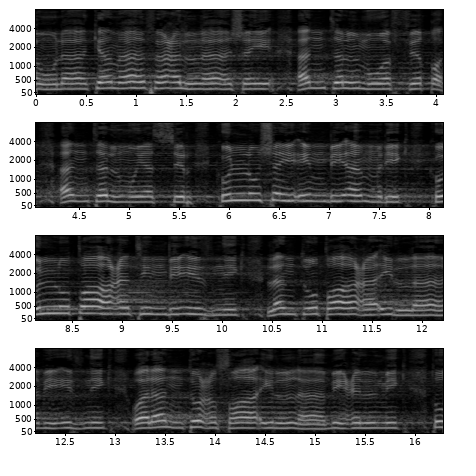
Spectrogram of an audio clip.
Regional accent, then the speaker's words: Sidon, South Governorate, Lebanon; وعلى بلدنا لبنان وعلى صيداء وما حولها

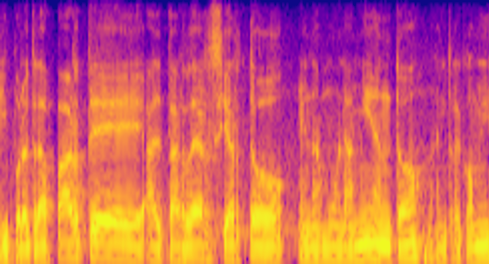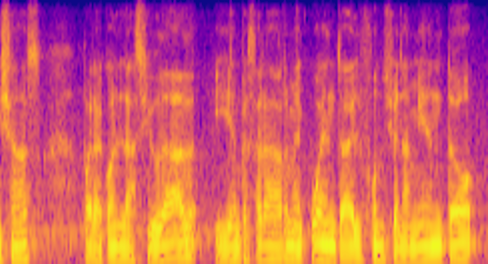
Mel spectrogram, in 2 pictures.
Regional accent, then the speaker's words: Mar del Plata, Buenos Aires Province, Argentina; now in Córdoba, Argentina; Vengo de Mar del Plata. Y los primeros días que estuve en Córdoba

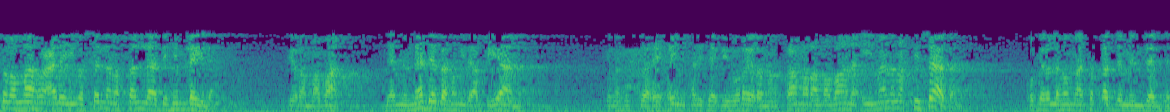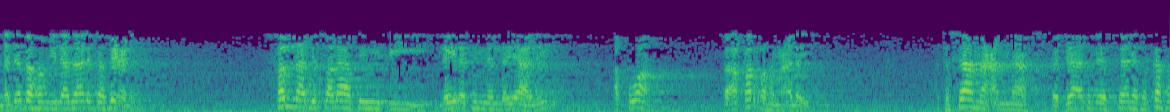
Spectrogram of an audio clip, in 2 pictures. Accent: Saudi Arabia; أنت ممكن في بلدنا المملكة العربية السعودية الحمد لله الشأن أخف

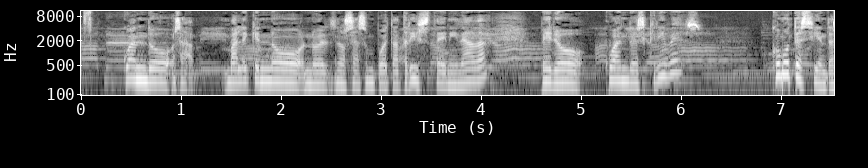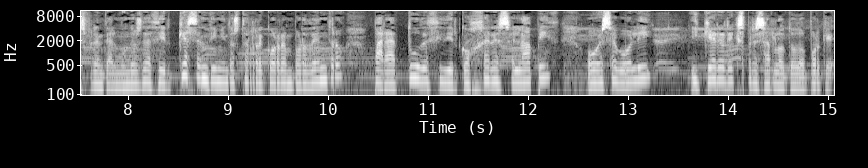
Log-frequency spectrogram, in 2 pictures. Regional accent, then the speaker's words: Galicia, Spain; siendo gallego y es mi tierra

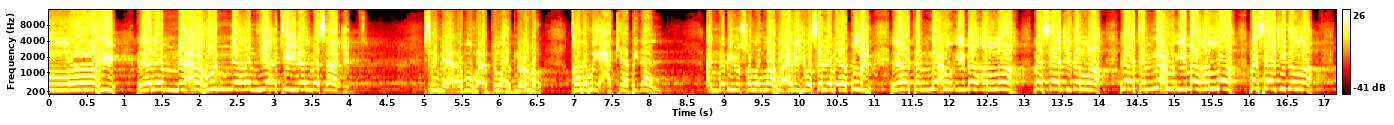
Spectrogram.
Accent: Egypt; واجعل بلدنا مصر آمنا مطمئنا سخاء رخاء عظيما منتصرا كبيرا

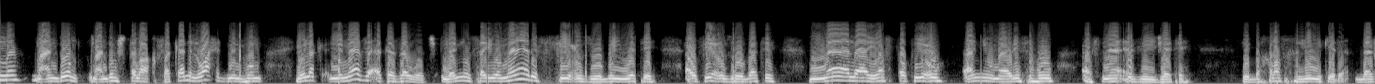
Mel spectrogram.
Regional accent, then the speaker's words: Egypt; عندنا في مصر هنا بعد موضوع الثوره

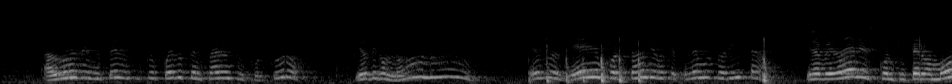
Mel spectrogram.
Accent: United States; quiénes somos como chicanos, como chicanas especialmente

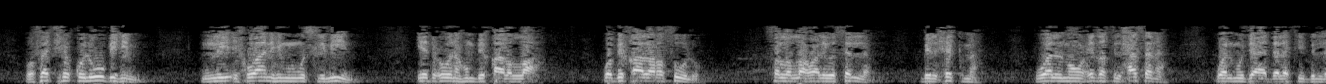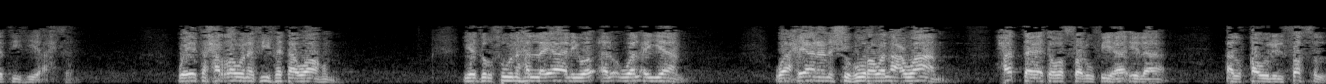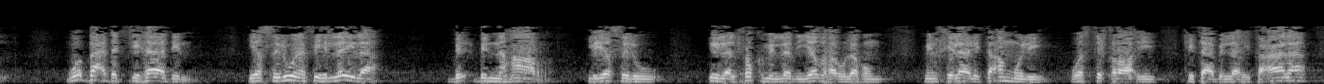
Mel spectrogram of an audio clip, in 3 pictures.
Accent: Saudi Arabia; هو المنهج الرباني الذي قامت عليه هذه بلادنا المملكة العربية السعودية منذ تأسيسها منذ 3 قرون

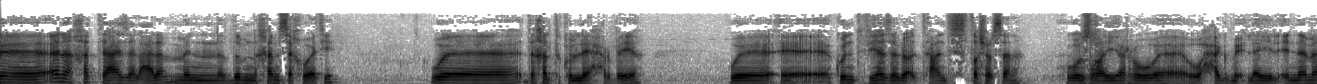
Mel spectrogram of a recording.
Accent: Port Said, Port Said Governorate, Egypt; إحنا كنا في بورسعيد، وتولدت في بورسعيد، وكان والدي اللي هو … كان قائد المنطقة الشرقية العسكرية، ونشأنا في بيئة ملتزمة فيها احترام،

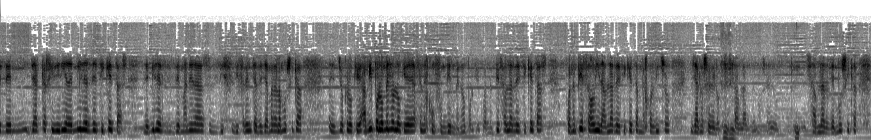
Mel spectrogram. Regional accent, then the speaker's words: Candeleda, Castile and León, Spain; Yo soy de Candelera, de un pueblo de Ávila.

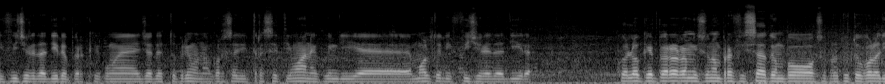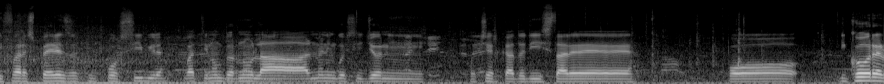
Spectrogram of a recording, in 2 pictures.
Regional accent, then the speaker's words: Villa d'Agri, Basilicata, Italy; Siamo noi che siamo di Villa d'Agri.

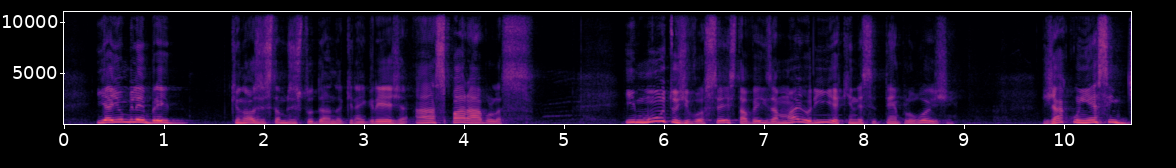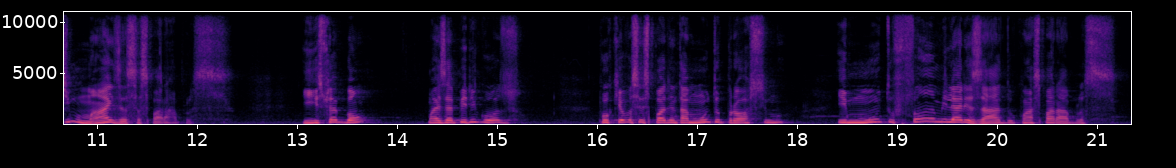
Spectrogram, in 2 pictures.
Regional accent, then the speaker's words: Brasília, Federal District, Brazil; also born or lived in Goiânia; E eu sou nascido em Goiânia, mas criado aqui em Brasília. Não parece, mas eu tenho 38 anos de Brasília.

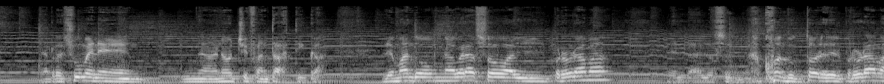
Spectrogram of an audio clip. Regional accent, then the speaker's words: Buenos Aires, Argentina; de Monte Castro y bueno, les quería comentar lo siguiente.

